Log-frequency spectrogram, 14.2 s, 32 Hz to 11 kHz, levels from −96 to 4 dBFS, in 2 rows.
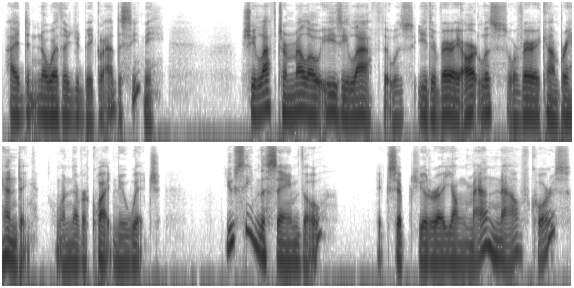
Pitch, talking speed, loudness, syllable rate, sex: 105 Hz, 175 wpm, -21 LUFS, 5.3 syllables/s, male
